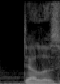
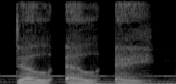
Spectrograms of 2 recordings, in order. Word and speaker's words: Della: Perfect down to the slight lisp on his S's, the way he said her name with too much emphasis on the second syllable. Del-L-A, instead of Della.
